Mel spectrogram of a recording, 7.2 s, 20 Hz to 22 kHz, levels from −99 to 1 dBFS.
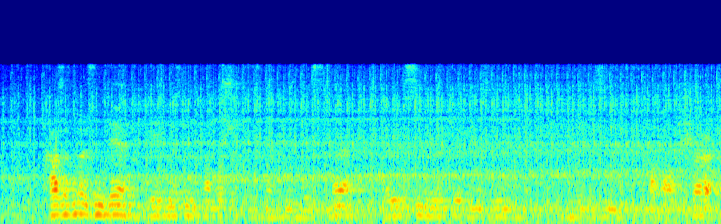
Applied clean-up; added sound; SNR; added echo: none; Engine / Mechanisms; 5 dB; none.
